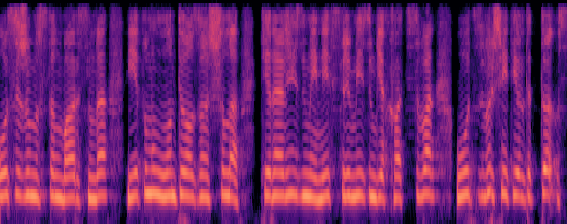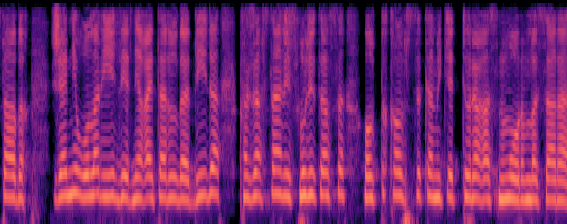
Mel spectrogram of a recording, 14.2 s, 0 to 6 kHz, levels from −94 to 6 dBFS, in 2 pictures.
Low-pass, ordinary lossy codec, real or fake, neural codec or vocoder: 5.4 kHz; none; fake; codec, 44.1 kHz, 1.7 kbps, Pupu-Codec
